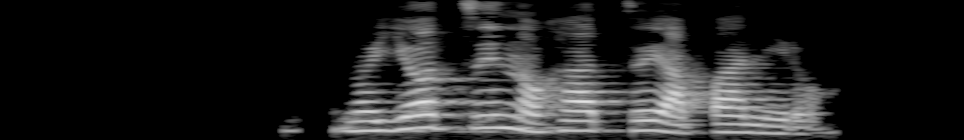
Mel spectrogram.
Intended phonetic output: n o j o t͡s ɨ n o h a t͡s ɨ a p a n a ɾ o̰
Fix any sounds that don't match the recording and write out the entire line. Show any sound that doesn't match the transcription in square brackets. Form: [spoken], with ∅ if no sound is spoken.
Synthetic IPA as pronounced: n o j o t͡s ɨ n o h a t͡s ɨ a p a n [i] ɾ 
